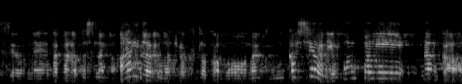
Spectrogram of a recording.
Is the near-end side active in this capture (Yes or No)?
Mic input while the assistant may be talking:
No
